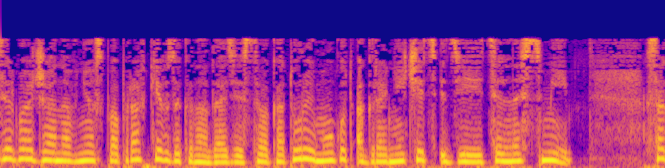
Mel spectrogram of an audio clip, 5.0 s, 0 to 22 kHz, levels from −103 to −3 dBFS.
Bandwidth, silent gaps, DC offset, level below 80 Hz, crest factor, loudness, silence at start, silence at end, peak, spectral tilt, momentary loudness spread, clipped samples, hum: 8.8 kHz; none; under 0.1%; -34 dBFS; 10 dB; -12 LUFS; 0 s; 0 s; 0 dBFS; -6 dB/octave; 5 LU; under 0.1%; none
